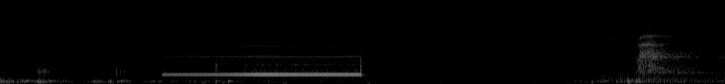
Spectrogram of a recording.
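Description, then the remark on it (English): A phone line gives off a loud, steady electronic ringing tone that holds for about two seconds and then cuts off, with faint background rustle and a short breathy sound afterward. “If we can get him on the phone.”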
